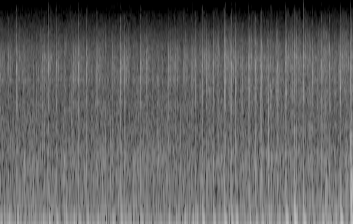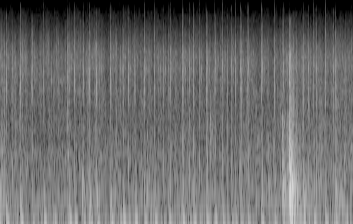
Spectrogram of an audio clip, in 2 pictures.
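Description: Rapid, irregular clicking and tapping, growing somewhat louder after the middle, with one heavier knock near the end.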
